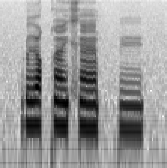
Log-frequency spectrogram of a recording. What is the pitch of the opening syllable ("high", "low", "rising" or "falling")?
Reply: low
